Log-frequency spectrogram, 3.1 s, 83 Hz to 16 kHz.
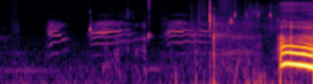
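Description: A cat meows in the video game The Sims 4: several short, separate meows spaced across the stretch, building to a louder, drawn-out meow at the end.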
